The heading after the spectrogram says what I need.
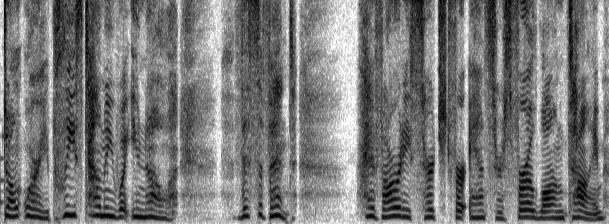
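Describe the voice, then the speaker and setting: A woman's voice: high voice, moderate pace. A woman playing an earnest, polite young history scholar in an anime game, speaking sincerely. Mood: earnest, pleading.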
